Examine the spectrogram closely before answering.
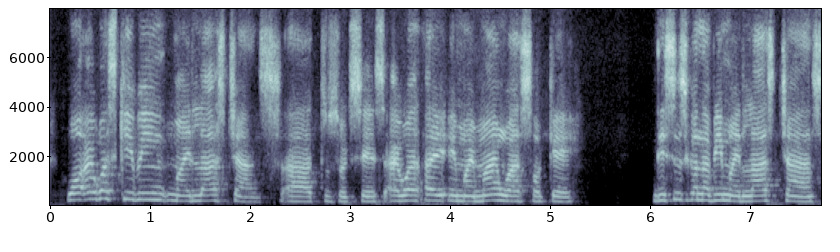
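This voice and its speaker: A woman talks in a medium pitch at a moderate pace, her intonation fairly even. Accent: non-native. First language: not English. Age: young. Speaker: real estate investor. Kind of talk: interview.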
